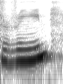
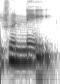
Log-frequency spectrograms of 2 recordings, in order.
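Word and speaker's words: René: for the information also whenever e has a little thing like this on top it's pronounced in so it's pronounced as a so it's not rain it's actually Rene okay there's an a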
